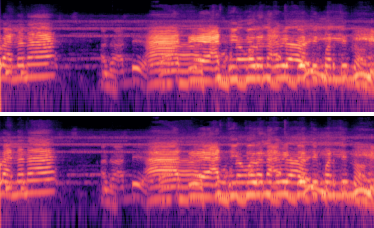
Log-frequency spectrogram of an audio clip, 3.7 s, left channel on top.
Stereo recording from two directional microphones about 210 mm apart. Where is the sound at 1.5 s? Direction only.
Centre (ahead or behind).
